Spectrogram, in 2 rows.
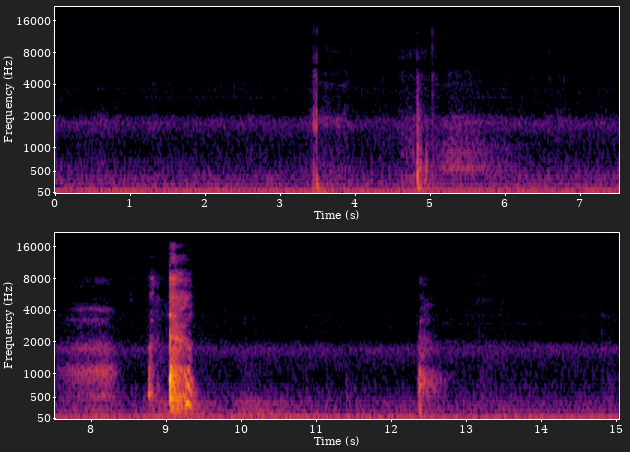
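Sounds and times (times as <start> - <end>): person sneezing: 8.8 - 9.4, 12.4 - 12.7.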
